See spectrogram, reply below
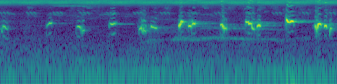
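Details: Champion sooty-headed bulbul beginning its ropel song of long, sharp trills: sparse short whistles that quicken and grow louder toward the end, with a faint steady high-pitched tone throughout.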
